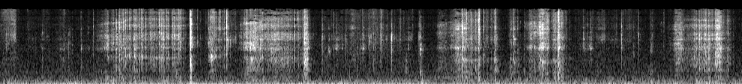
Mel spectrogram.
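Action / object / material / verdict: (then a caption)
scrape / bar of soap scraped with a metal blade / soap / none. A metal blade scrapes shavings off the end of a solid brown bar of soap. The quiet strokes come as bright, crisp rasping bursts with a few sharp clicks, and there is almost no low end.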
